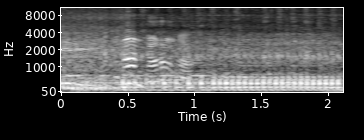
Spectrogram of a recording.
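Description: Motorcycle engine running steadily with a fast, even pulse, coming in about half a second in, with voices over it.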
